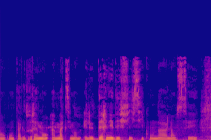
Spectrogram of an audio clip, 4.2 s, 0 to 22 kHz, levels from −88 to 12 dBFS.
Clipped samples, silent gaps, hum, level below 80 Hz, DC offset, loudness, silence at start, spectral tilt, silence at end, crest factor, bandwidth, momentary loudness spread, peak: under 0.1%; none; none; -56 dBFS; under 0.1%; -31 LUFS; 0 s; -5.5 dB/octave; 0 s; 18 dB; 13 kHz; 11 LU; -12 dBFS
